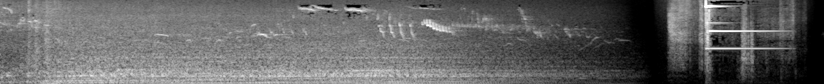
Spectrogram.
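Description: A bus taking a teacher and children to a fair near the lake: its heavy engine rumbles loudly and steadily, then fades as it drives off. After a moment of quiet, a single bright bell rings out and slowly dies away.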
